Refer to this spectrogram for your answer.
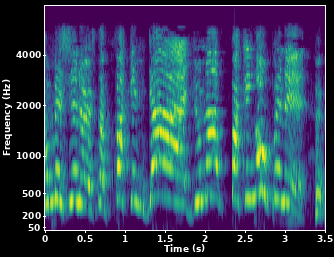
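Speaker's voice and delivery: high, loud, frantic yell. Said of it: "I yell out".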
